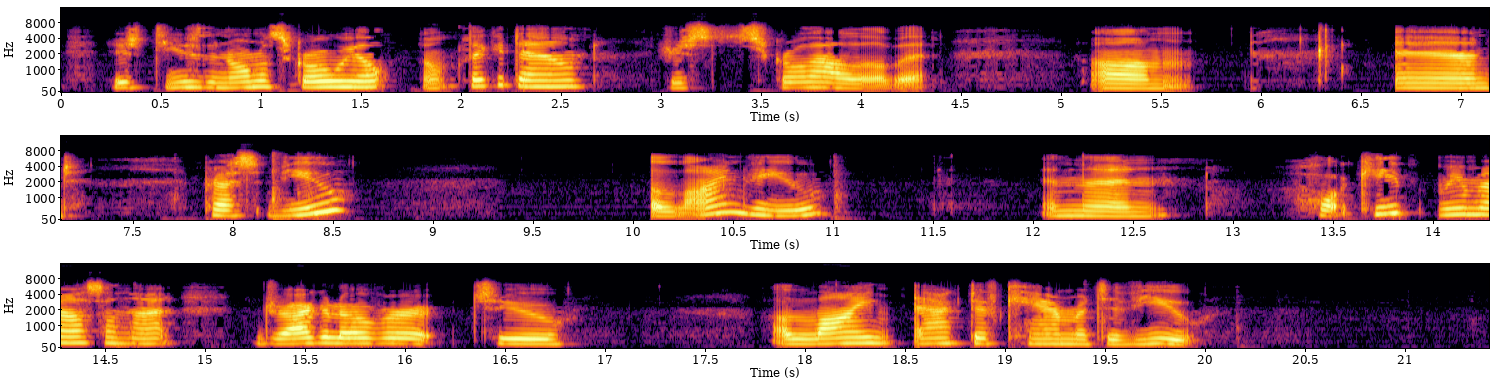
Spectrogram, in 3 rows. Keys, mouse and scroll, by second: 0.4-1.2 scroll down 1, 1.2-2.1 scroll down 1, 2.5-3.1 scroll down 14, 3.5-4.3 scroll up 15, 4.8-5.5 scroll down 1, 5.5-5.8 scroll down 1, 8.2-11.3 drag, 20.4-21.1 scroll down 10.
